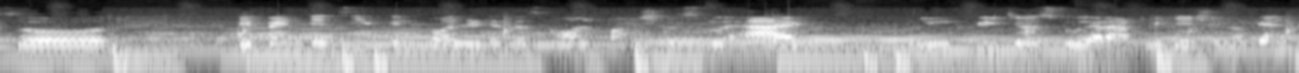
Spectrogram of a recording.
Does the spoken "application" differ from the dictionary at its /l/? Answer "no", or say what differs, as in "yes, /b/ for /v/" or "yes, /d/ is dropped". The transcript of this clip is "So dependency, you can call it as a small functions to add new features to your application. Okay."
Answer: no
